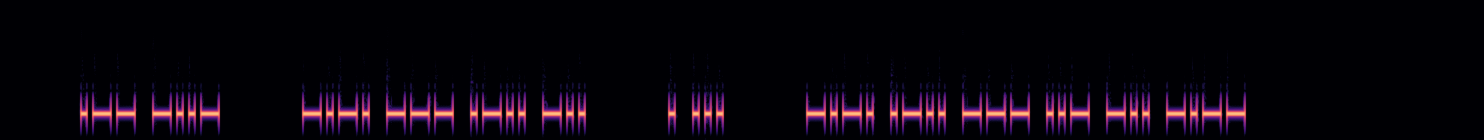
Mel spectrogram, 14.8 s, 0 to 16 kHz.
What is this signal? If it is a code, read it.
Morse code, heard as a keyed tone, about 20 wpm, 700 Hz. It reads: WX COLD ES CLOUDY
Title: Common QSO Phrases - 2x Word-Spacing - 20wpm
